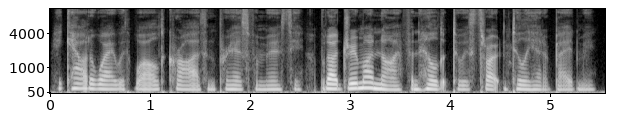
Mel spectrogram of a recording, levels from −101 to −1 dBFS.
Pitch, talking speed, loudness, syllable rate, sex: 170 Hz, 280 wpm, -20 LUFS, 6.4 syllables/s, female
